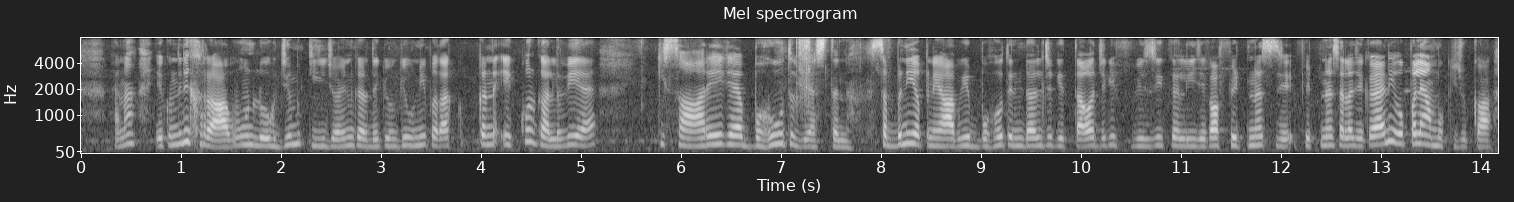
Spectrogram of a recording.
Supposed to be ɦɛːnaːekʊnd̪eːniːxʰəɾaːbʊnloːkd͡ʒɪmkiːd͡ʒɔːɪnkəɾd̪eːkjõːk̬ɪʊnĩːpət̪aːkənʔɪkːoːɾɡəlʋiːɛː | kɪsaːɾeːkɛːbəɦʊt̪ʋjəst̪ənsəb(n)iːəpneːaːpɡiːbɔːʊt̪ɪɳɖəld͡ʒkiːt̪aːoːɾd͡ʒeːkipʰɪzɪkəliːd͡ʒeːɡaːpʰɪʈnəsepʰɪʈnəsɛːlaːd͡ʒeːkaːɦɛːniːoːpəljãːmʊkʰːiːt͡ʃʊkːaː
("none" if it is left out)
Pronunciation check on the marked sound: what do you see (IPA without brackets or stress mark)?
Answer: n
